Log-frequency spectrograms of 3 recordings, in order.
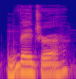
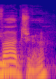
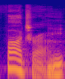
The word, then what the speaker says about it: Vajra: Vedra, can you create a it's cube? Vajra. Vajra. You know, like the A, like the vowel is pronounced like a ah.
